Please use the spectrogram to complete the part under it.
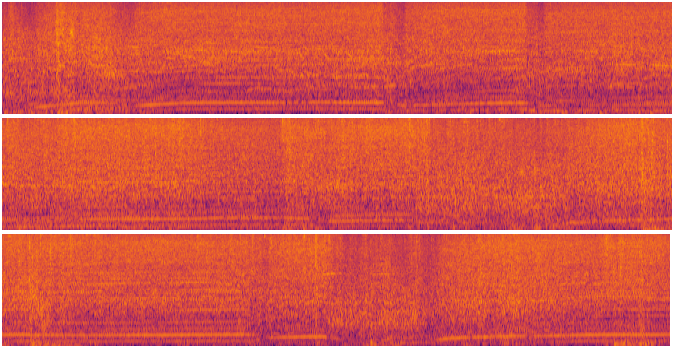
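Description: Tyres skid and crunch over dirt.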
